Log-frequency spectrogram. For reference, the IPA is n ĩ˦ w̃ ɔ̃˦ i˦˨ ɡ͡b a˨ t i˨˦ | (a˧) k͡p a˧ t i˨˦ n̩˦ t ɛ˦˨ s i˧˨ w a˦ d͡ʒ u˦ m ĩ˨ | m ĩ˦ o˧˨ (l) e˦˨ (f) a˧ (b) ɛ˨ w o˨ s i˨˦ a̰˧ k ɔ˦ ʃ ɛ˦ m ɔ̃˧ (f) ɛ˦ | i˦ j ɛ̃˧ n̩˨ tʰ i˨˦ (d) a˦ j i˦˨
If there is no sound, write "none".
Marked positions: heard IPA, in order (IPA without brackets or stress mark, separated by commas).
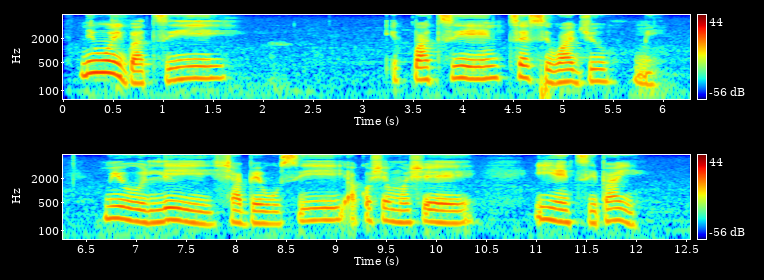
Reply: i˧, l, ʃ, b, ʃ, b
